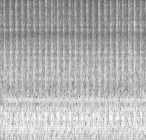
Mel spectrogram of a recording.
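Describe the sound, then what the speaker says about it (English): A domestic sewing machine runs at a steady, fast rhythmic chatter while stitching elastic onto a child's fabric face mask, close and continuous with no talking. "I'm gonna get going again, sew down"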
